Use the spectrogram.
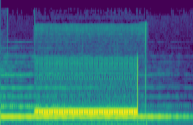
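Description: A long, steady telephone dial tone holds one unchanging pitch for about a second and a half over a low background hum, then cuts off abruptly.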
